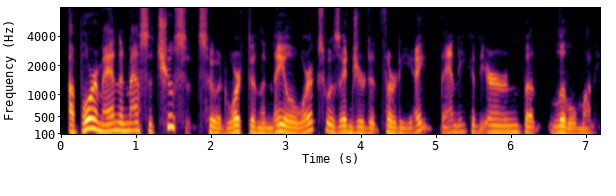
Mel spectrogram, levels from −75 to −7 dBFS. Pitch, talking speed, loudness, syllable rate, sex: 140 Hz, 200 wpm, -19 LUFS, 5.0 syllables/s, male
